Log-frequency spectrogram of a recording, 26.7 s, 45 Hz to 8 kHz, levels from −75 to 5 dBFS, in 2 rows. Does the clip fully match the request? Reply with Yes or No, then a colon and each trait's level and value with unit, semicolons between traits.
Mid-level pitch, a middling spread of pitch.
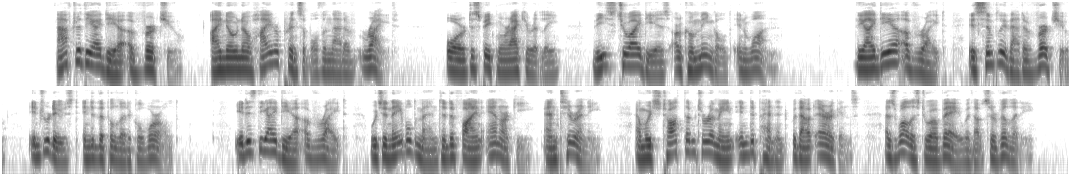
No: low, 125 Hz; average, 4.3 semitones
